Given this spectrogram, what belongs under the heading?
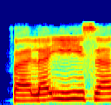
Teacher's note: Falaisa sedikit naik di situ karena nafi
